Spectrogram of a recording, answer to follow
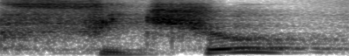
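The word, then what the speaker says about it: Fico: la tentative d'assassinat de Robert Fitcho c'est comme ça qu'on prononce en slovaque toi toi comme moi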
